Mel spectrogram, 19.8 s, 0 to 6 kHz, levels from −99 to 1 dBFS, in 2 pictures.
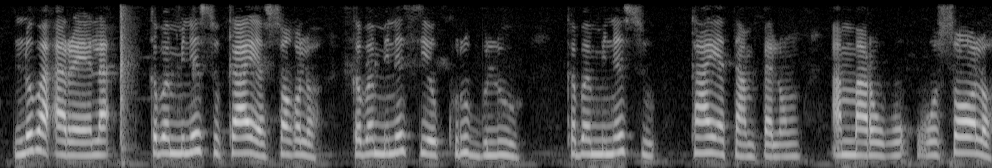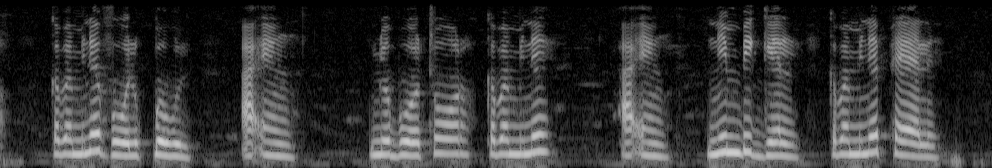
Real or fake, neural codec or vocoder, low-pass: real; none; 5.4 kHz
